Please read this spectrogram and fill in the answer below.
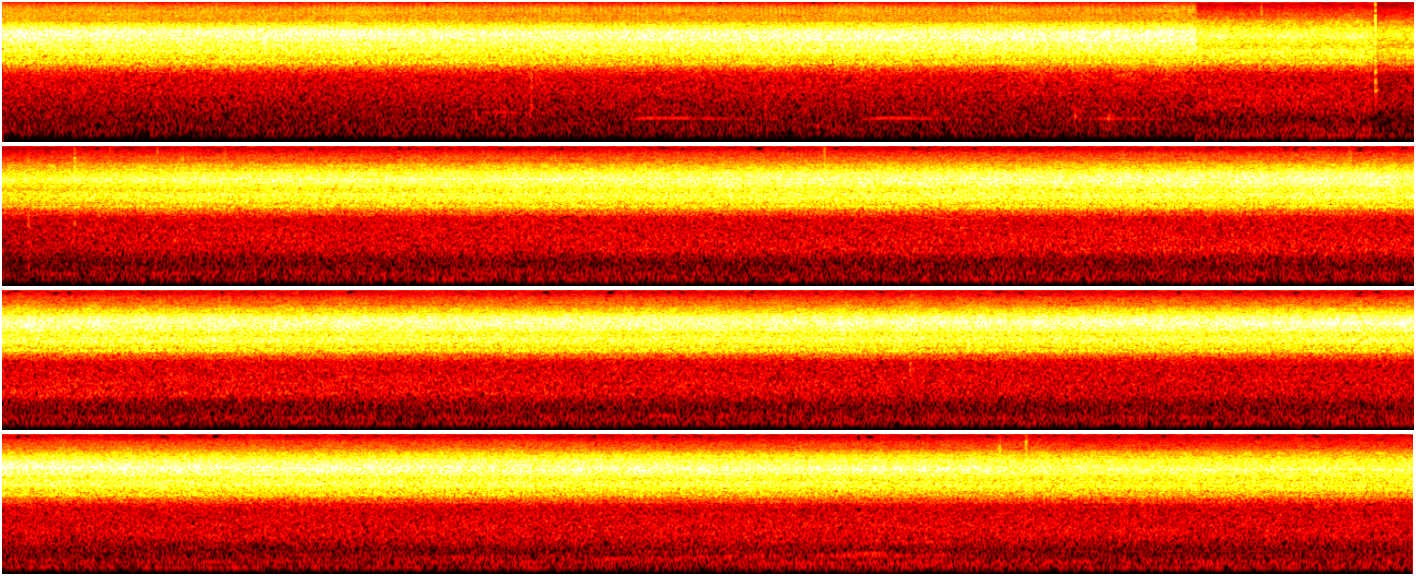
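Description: Steady, loud, high-pitched insect chorus, an unbroken hiss with no pauses.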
